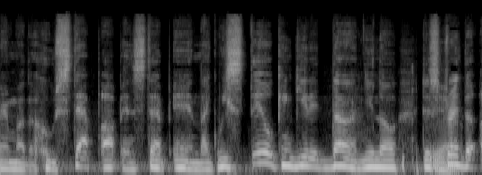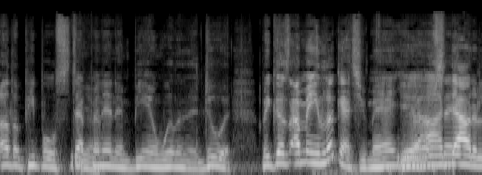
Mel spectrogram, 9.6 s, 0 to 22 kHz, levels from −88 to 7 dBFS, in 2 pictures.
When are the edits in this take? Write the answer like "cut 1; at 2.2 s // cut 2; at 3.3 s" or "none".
none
